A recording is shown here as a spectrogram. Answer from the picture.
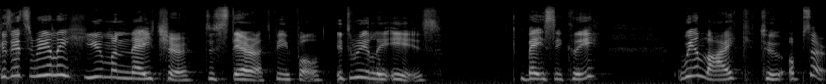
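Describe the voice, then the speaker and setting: A woman speaks at a fairly slow pace in a high, bright and sharp voice, raised and projected, with very wide pitch swings. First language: Swedish. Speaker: software developer, conference speaker. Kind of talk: conference talk. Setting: stage with audience. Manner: loud; animated.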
